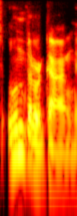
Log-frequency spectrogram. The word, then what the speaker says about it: Undergang: It's not really that easy, I guess, for people not speaking the Danish thing, which just pronounces like it's two N's, so it's undergang.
